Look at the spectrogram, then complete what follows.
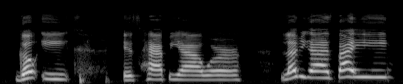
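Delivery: very slow, loud, drawn-out, a bit too cheerful. Signing off from a call-in line: sounding a little too happy. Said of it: "She sounds a little too happy".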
